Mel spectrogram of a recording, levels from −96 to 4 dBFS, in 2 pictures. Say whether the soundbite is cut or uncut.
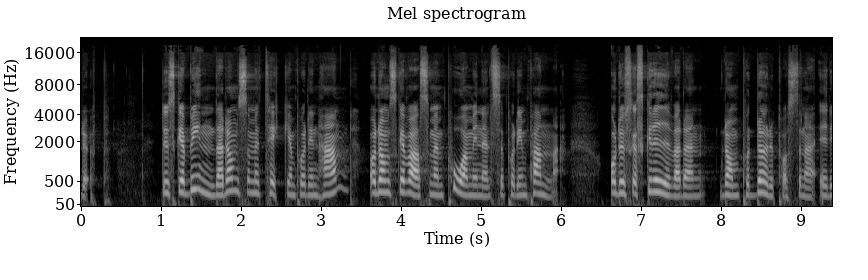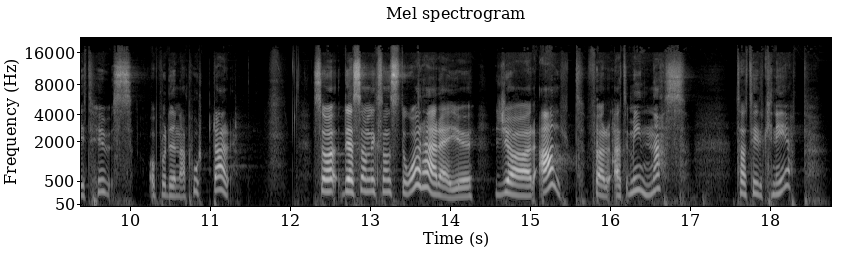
uncut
